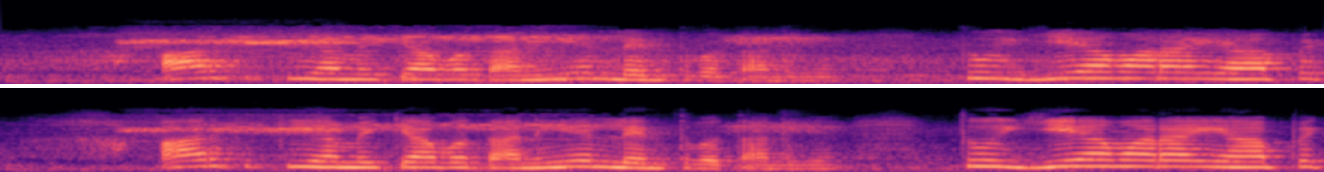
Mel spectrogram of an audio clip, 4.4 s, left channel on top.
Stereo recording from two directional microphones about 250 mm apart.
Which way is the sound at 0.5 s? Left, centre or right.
Right.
